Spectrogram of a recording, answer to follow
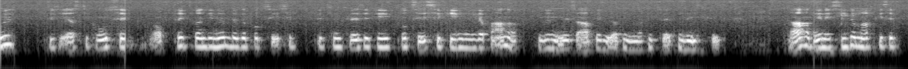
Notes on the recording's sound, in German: Die Aufnahmequalität ist leider nicht besonders gut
